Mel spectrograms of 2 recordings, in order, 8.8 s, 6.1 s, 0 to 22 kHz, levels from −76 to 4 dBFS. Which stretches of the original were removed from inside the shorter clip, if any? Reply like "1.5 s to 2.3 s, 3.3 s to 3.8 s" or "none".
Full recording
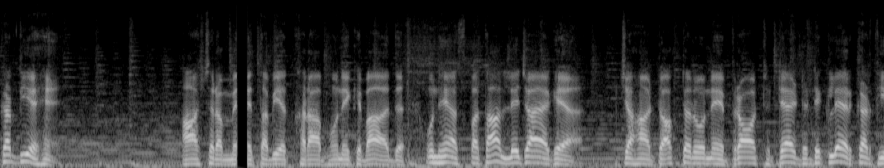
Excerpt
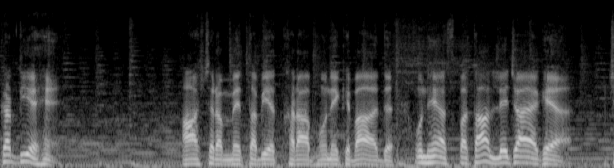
2.4 s to 2.5 s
